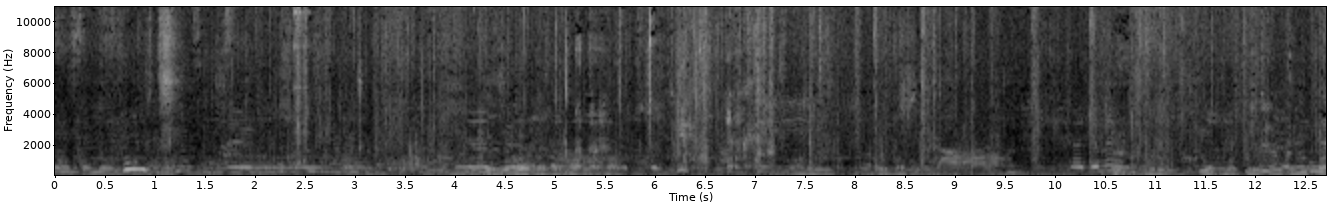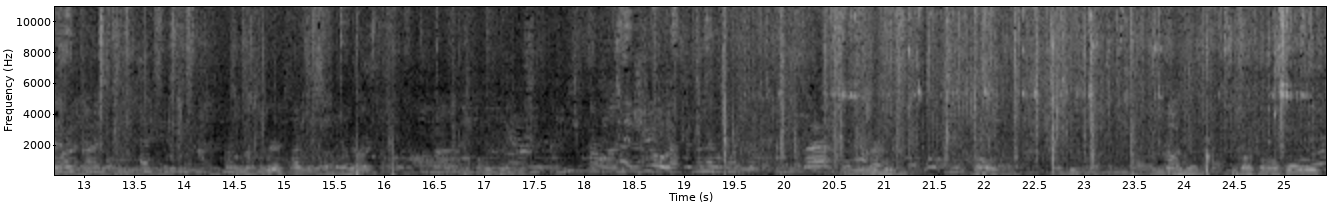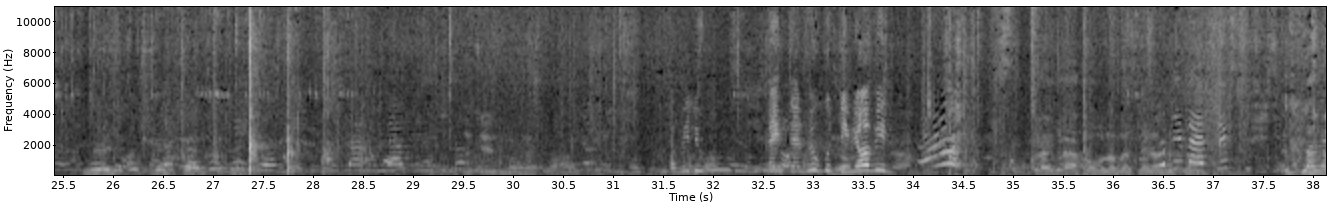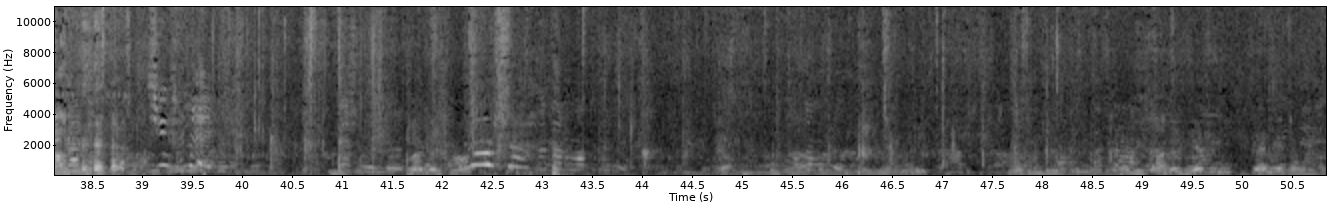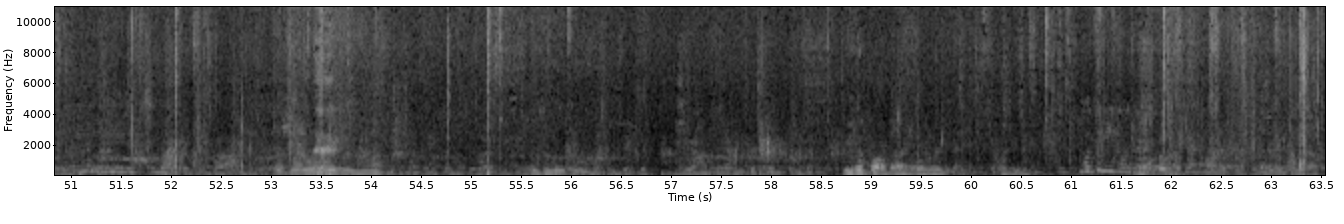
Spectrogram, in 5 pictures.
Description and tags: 201007 Tichindeal VillageStore Evening st
An early autumn evening in front of the general store in the Transsylvanian village of Țichindeal/Romania. Some 20 villagers of all ages are sitting in front of the store, the grown ups chatting and drinking beer, the kids running around playing.
Recorded with a Rode NT-SF1 and matrixed to stereo.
